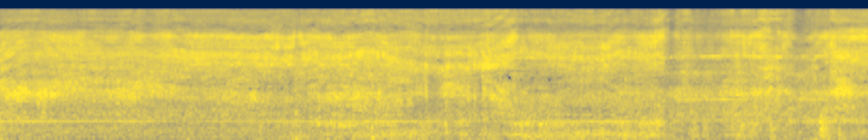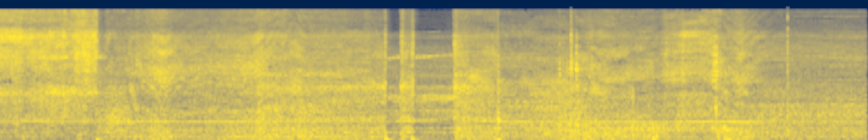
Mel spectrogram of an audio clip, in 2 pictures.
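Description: Electrolux canister vacuum running with air rushing steadily through the hose and crevice tool, over a faint steady whine. The rushing changes as the tool is moved, and drops away sharply for a moment about two-thirds in.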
